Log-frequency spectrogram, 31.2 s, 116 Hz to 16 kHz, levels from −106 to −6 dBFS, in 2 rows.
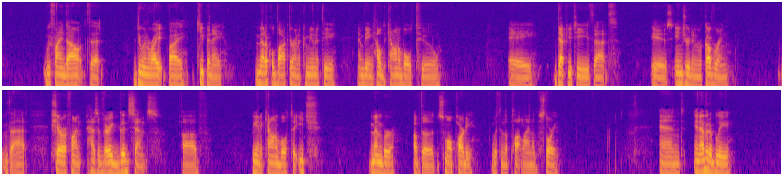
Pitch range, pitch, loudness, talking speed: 100-120 Hz, 110 Hz, -31 LUFS, 100 wpm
